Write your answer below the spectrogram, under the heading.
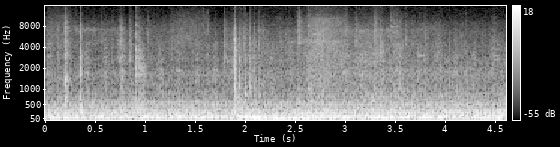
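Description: Motorhome on the move, heard from inside the cab: a steady low engine and road rumble with a few sharp knocks and rattles from the body and fittings, several in the first half-second and another about two seconds in.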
